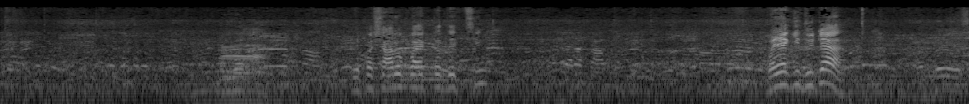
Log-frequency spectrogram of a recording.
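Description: Many people chatter in a busy outdoor crowd.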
